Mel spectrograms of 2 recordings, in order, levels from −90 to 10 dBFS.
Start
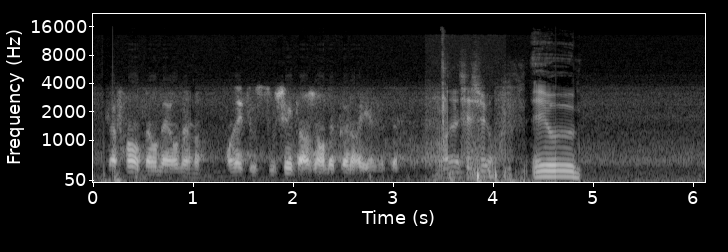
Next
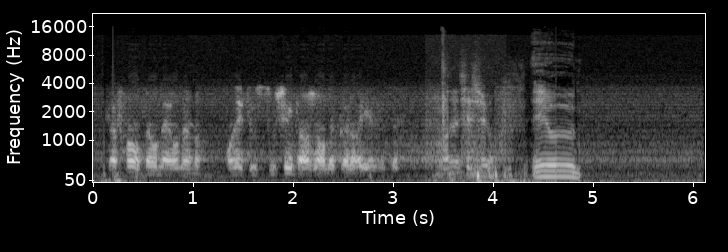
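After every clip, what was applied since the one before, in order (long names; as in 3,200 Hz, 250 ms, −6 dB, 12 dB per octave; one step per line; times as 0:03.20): comb filter 5.5 ms, depth 71%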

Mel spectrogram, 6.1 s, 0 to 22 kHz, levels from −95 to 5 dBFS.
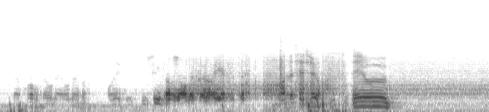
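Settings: output level in coarse steps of 14 dB
low-pass filter sweep 130 Hz → 830 Hz, 0:01.75–0:02.44
on a send at −19 dB: convolution reverb RT60 0.55 s, pre-delay 3 ms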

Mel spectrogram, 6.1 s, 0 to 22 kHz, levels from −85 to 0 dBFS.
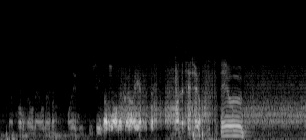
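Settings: low-shelf EQ 390 Hz −10.5 dB
reversed playback
upward compression, threshold −39 dBFS
reversed playback
level +4 dB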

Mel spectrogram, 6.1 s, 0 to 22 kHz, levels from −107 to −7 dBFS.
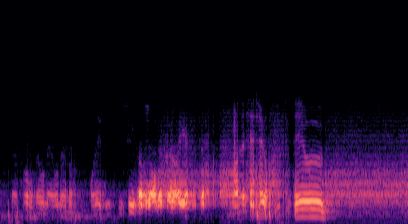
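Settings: resonant band-pass 360 Hz, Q 2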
